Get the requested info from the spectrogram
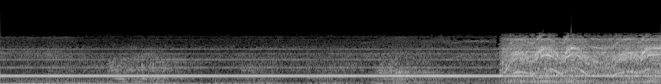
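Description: An electric RC drift car gives a steady whining hum while it sits still. About five seconds in it pulls away, and the motor's whine swoops up and down quickly with the throttle.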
